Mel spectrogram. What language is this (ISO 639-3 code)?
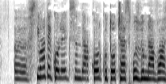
ron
